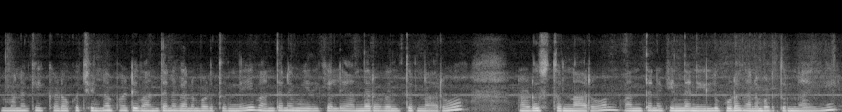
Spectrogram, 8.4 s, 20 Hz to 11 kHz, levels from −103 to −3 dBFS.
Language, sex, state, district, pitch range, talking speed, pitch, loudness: Telugu, female, Andhra Pradesh, Guntur, 195-220 Hz, 115 wpm, 205 Hz, -28 LUFS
